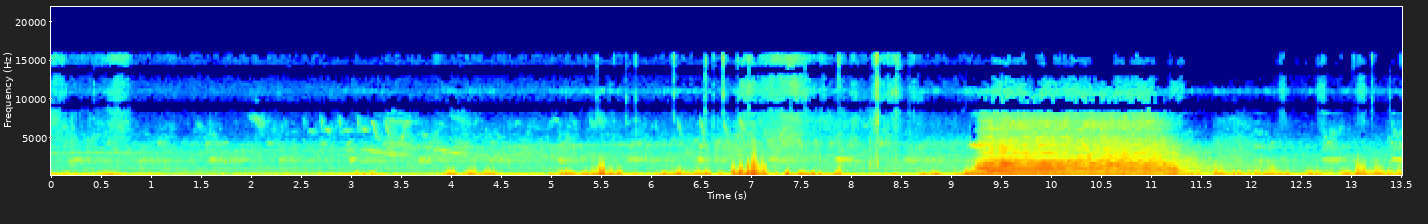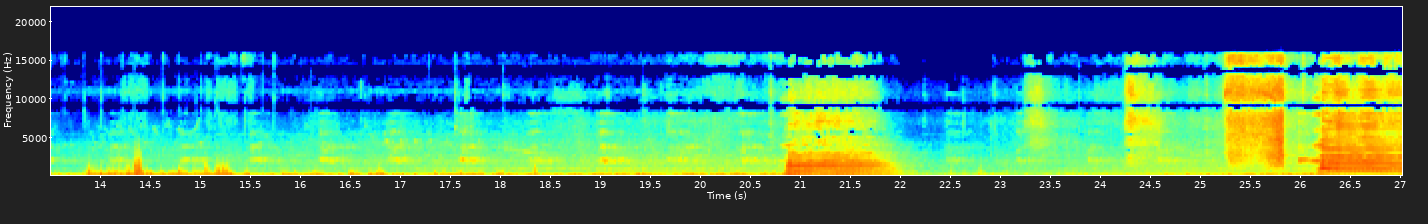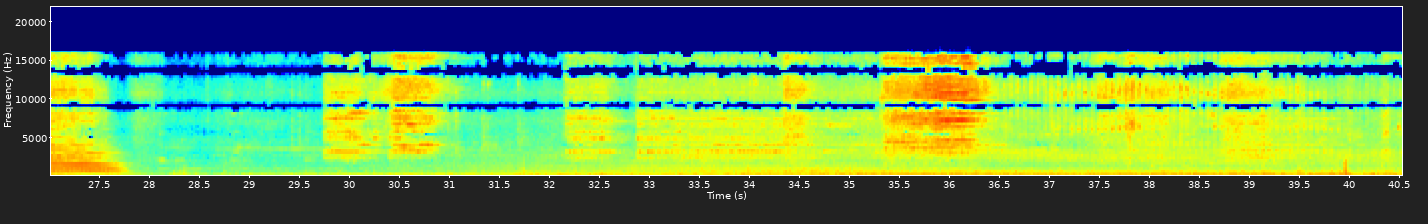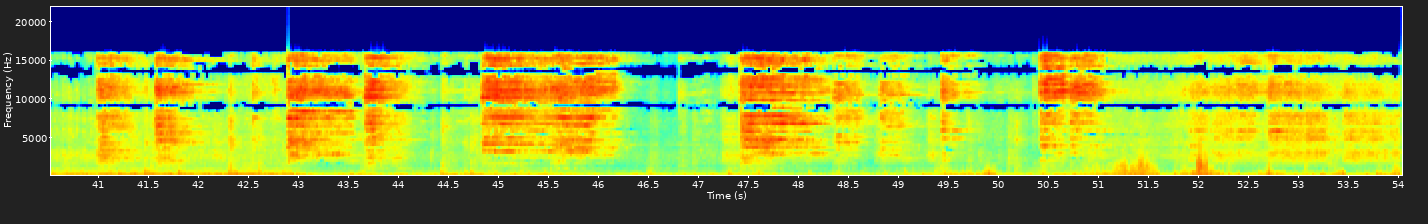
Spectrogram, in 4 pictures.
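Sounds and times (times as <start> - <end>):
locomotives rumbling past: 0.0 - 54.0
locomotive air horn: 9.3 - 11.7, 20.8 - 22.2, 25.3 - 28.0
high wheel squeal: 28.9 - 31.2, 44.8 - 46.4.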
